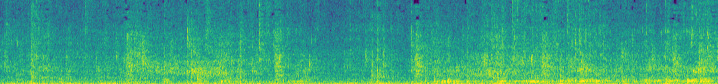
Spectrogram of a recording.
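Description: Liquid pours steadily into a metal pot.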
